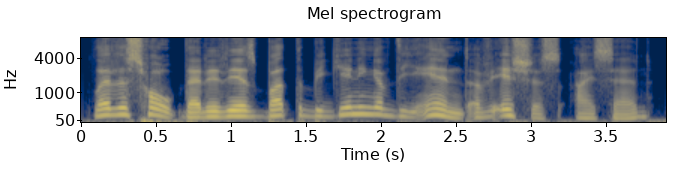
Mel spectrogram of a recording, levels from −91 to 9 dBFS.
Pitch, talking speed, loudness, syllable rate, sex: 145 Hz, 245 wpm, -19 LUFS, 5.4 syllables/s, male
